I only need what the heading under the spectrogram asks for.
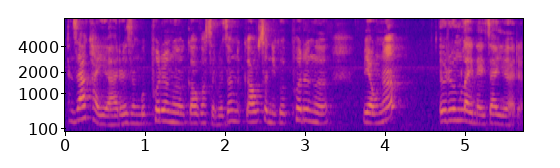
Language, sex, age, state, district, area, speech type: Bodo, female, 18-30, Assam, Chirang, urban, spontaneous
